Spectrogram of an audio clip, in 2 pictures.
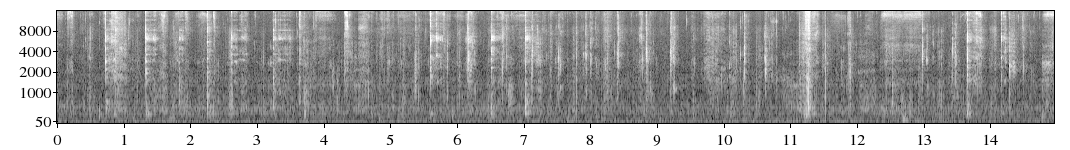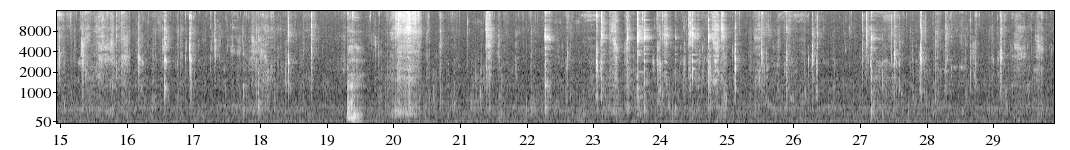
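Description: Close-miked eating sounds: a person biting and chewing food, with many small irregular crunchy, wet clicks, and a louder burst about two-thirds of the way in.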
